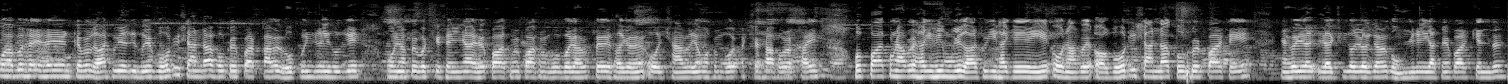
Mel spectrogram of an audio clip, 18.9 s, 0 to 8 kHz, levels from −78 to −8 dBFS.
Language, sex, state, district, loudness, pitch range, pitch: Hindi, male, Haryana, Rohtak, -16 LUFS, 155-170 Hz, 165 Hz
